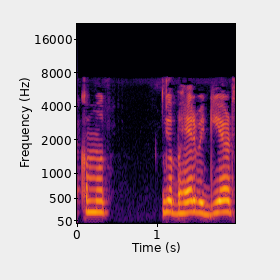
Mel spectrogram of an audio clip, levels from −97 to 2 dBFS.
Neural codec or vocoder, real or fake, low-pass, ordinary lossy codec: none; real; 7.2 kHz; MP3, 48 kbps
